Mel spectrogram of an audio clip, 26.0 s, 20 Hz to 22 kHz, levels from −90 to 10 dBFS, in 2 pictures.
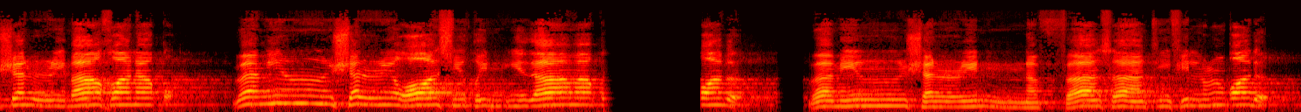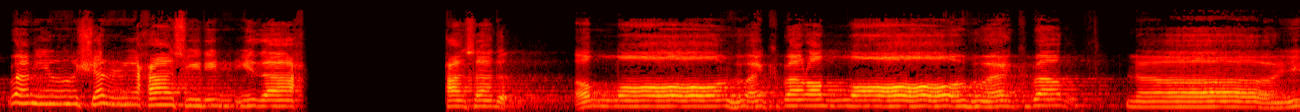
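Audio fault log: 6.03–7.03 s, call audio freeze: packets were likely held up and the jitter buffer emptied. The last sound fades into about 0.87 s of silence, then resumes with nothing lost, only 0.97 s late.
7.77–8.05 s, long network dropout: audio likely stopped arriving. The last sound trails off into about 0.19 s of silence, and the sound then returns with about 0.26 s missing.
11.72–15.86 s, jitter buffer speed-up: the buffer held excess audio, so the receiver cut short pitch-period pieces, about 0.7 s in total. The sound runs at 119% speed, hurried but unchanged in pitch.
16.03–17.48 s, call audio freeze: packets were likely held up and the jitter buffer ran dry. The sound fades into about 1.35 s of silence and resumes 1.44 s late, with nothing lost.
19.05–21.77 s, jitter buffer speed-up: the buffer trimmed short pitch-period pieces, about 0.2 s in total. The sound plays at 109% speed, slightly rushed but with unchanged pitch.
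23.81–25.05 s, jitter buffer speed-up: short pitch-period pieces, about 0.15 s in total, were removed to reduce buffered delay. The sound runs at 110% speed, mildly hurried with unchanged pitch.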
